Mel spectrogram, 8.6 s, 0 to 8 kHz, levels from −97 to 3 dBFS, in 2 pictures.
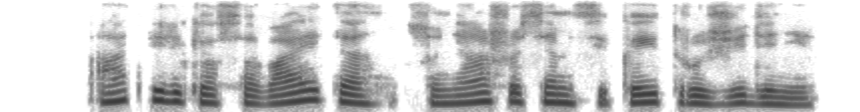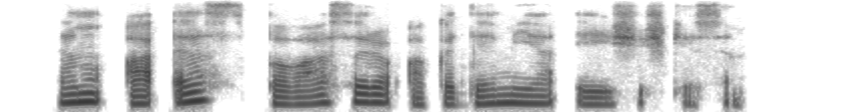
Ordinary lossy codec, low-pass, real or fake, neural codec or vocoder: Opus, 24 kbps; 7.2 kHz; real; none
